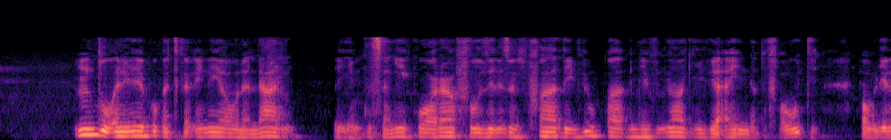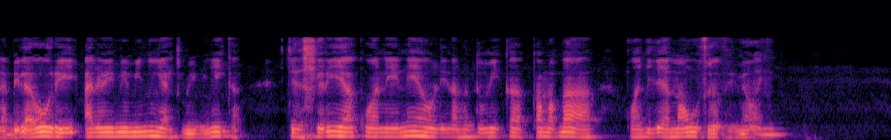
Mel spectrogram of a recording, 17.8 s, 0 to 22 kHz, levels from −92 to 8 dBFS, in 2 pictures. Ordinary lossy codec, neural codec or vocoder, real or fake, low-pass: MP3, 48 kbps; codec, 16 kHz, 2 kbps, FunCodec, trained on LibriTTS, 25 frames a second; fake; 7.2 kHz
